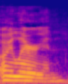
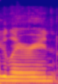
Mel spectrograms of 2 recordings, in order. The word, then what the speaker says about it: Eulerian: next let us consider the oil Arian or the Eulerian or whatever your preferred pronunciation is so the Eulerian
